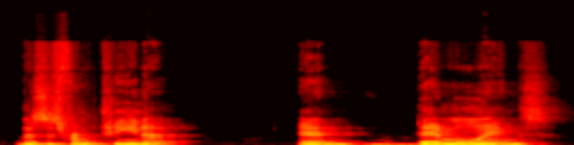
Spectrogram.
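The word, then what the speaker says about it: Des Moines: is from Tina and De Moines's the the S is silent according to the locals.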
